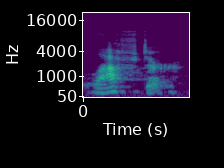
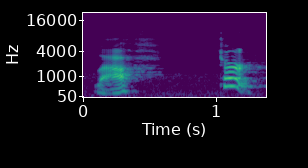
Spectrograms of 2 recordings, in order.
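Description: First: Said in the usual way. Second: "Laughter" broken in two, LAUGH, pause, TER; split into syllables. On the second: Shown as a demonstration. Teacher breaks up the word for pupils, "Laughter" in separate syllables. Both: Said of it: "this is going to be one syllable".

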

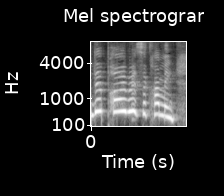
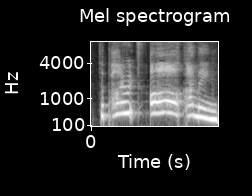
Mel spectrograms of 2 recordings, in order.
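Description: First: High, fast, urgent shout of warning; frantic alarm call. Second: High, gasping alarm; gasped. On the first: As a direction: shout it to wake the whole village. Boy raises the pirate alarm. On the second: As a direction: gasp it in sudden fright. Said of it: "gasped the villagers". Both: Acted.

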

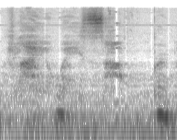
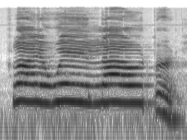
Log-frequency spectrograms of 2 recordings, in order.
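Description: First: Barely audible whisper; soft. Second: High, loud chanting. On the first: Sending the soft bird away, tiny whisper. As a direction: whisper it as gently as possible. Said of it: "One named Soft". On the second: Sending the loud bird away, loud chant. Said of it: "the other named Loud". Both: Shown as a demonstration.

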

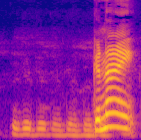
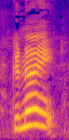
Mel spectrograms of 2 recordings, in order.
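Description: First: Much lower, mock deep good night. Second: Said in the usual way. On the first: Shown as a demonstration. Saying good night to the child, mock low voice. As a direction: drop the voice low for fun.

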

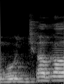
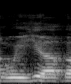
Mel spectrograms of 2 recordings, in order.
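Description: First: গুজ্জক said with a j sound, the wrong way; wrong pronunciation. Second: গুহ্যক said as guhyak with a clear h; correct pronunciation. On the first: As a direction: say গুজ্জক with jj as the mistake. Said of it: "গুজ্জক উচ্চারণটা হবে গুহ্যক". (ভুল উচ্চারণ: গুজ্জক, জ্জ ধ্বনি দিয়ে) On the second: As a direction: sound the h in গুহ্যক, not a j. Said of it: "উচ্চারণটা হবে গুহ্যক". (সঠিক উচ্চারণ: গুহ্যক, হ স্পষ্ট করে) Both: Shown as a demonstration.

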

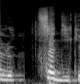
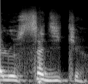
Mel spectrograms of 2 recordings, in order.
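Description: First: "tzaddik" with a crisp initial ts; TS pronunciation. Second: "sadique" with a simple initial s; "sadique" opening on a pure s sound; plain S pronunciation. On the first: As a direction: begin "tzaddik" on a t fused into s. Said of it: "je dis bien le tzaddik". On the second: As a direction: begin "sadique" on s alone, without any t. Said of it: "et pas le sadique". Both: Shown as a demonstration.

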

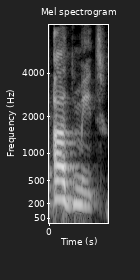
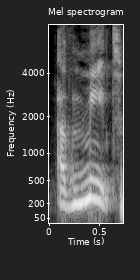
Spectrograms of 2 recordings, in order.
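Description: First: "admit" stressed wrongly on AD; stress on first syllable. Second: "Admit" stressed on MIT; stress on last syllable. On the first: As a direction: say "admit" with the weight on ad-, not mit. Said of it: "si fuera en ad, se pronunciaría". ("admit" con el acento en la primera sílaba, AD-mit) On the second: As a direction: say "Admit" with the weight on the final mit. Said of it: "tiene el acento en la última sílaba". ("Admit" con el acento en la última sílaba, ad-MIT) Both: Shown as a demonstration.

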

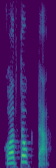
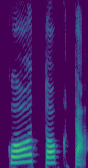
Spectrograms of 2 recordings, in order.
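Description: First: Said in the usual way. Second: কতকটা stretched very slowly and louder; slow, emphatic teacher's split of কতকটা; syllable by syllable. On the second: Shown as a demonstration. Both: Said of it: "এই তকটা হচ্ছে রুদ্ধ দল".

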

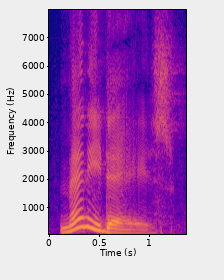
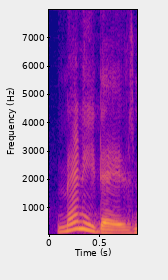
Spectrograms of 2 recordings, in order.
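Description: First: Slow, drawn-out emphasis. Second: Said in the usual way. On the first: Acted. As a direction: stretch out "Many days" slowly, weighing each word. Dwelling on the long ordeal.

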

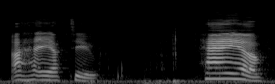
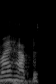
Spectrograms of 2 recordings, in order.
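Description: First: Put-on drawled accent stretching HAVE, getting louder. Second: Said in the usual way. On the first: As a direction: lean into a silly accent on "have". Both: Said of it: "these accents".

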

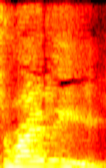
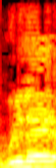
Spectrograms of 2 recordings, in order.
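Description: First: Riley said RYE-lee, high; high-pitched insistent "Riley", stressed on RYE; indignant correction. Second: "Relay" as ree-LAY; mispronounced Riley. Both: Acted. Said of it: "It's Riley".

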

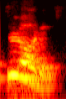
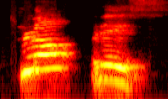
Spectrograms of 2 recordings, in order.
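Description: First: Said in the usual way. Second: "flores" split in two with a high, strong first beat, FLO-res; stress on FLO. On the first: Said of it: "En el caso de flores". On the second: Shown as a demonstration. Teacher showing the tonic syllable, "flores" stressed on FLO. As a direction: punch "flo" high, then add "res" separately. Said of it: "Flo, esa es la sílaba que tiene mayor fuerza".

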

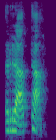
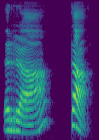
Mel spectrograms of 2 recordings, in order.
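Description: First: Said in the usual way. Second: "Rata" slowly split into ra, ta; syllable by syllable. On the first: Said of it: "i łączenia ich w wyrazy". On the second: Shown as a demonstration. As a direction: sound out "Rata" with a break between syllables. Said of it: "zapraszam Was do odczytywania sylab". ("Rata" powoli, z podziałem na ra, ta)

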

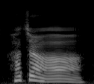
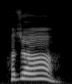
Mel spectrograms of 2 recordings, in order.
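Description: First: Pleading. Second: 하자 high and insistent; urging. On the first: Teacher modelling tones for learners, pleading. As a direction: beg with a quiet, stretched 하자. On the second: Teacher modelling tones for learners, urging. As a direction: push 하자 up in pitch to coax. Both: Shown as a demonstration. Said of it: "the tone change".

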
